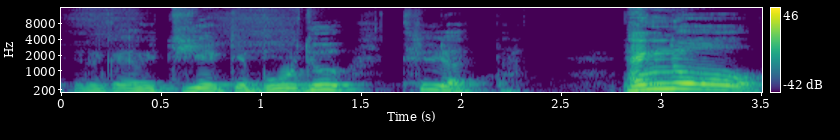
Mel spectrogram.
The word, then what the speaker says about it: 백로: 백노. 백로는 발음이 백노로 발음하는 거야. 뱅. 뱅크할 때 뱅. 노니까 이응 니은으로 바뀌었지. 앞에 니을과 니은이 모두 바뀌었어. 그러면 우리가 배운 대로 해 볼까?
